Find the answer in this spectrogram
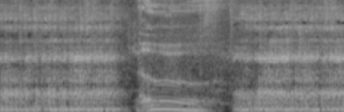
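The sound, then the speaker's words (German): A man snores loudly at night in Brandenburg, Germany: rough snoring with a deep rattling rasp, broken in the middle by one drawn-out, tonal snore that rises and falls in pitch before the harsh rumbling resumes. “Ja, vielleicht ist das die größte Schnarchnase Brandenburgs,”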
